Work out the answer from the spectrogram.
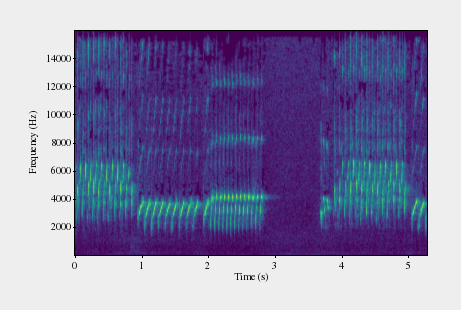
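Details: Domestic canary giving crystal-voice song used to tutor competition birds: high rapid trills switching between pitches, each phrase a second long, a brief silence, then trilling again.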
